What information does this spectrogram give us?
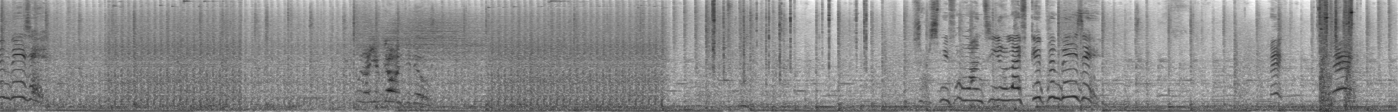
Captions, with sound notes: Keep him busy. (gun firing) - What are you going to do? (gun firing) (gun clicking) - Trust me for once your life, keep him busy. (dramatic music) - Meg, Meg.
